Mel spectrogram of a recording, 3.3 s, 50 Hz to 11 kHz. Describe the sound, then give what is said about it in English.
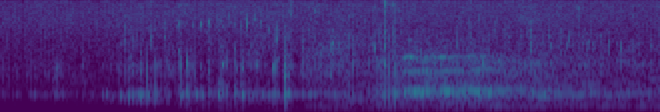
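Zephyr Hills 100% natural Florida spring water pours steadily into a cup for a few seconds, a continuous gurgling stream whose hollow ringing tone rises in pitch as the cup fills. No one speaks. “We're going to open this water. You don't have to. It was just a question. I'm going to pour it in the cup.”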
